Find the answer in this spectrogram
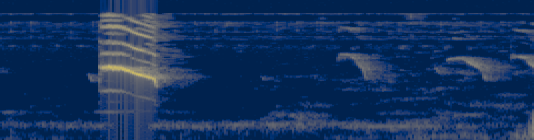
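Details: One loud, clear descending whistle from a Mees's white-eye, used to coax other white-eyes into song, followed by a steady low hum and faint thin notes.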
